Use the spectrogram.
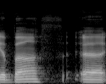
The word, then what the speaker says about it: Abarth: the chance to drive the Toyota Corolla Hybrid, the Toyota Tacoma TRD, and also the Abarth Cabriolet, 500 We Cabriolet.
